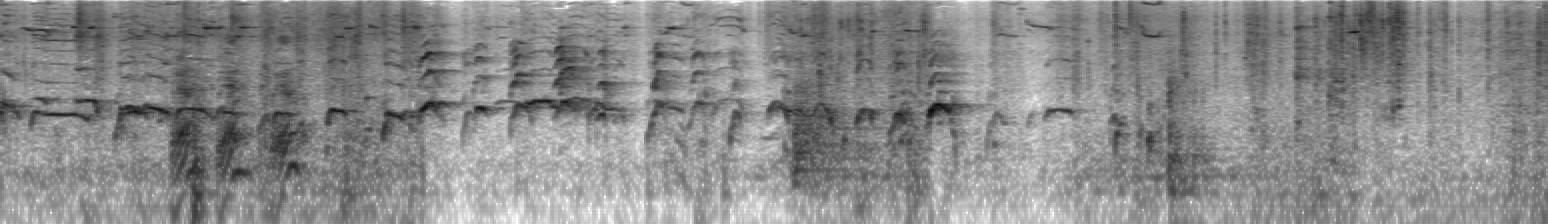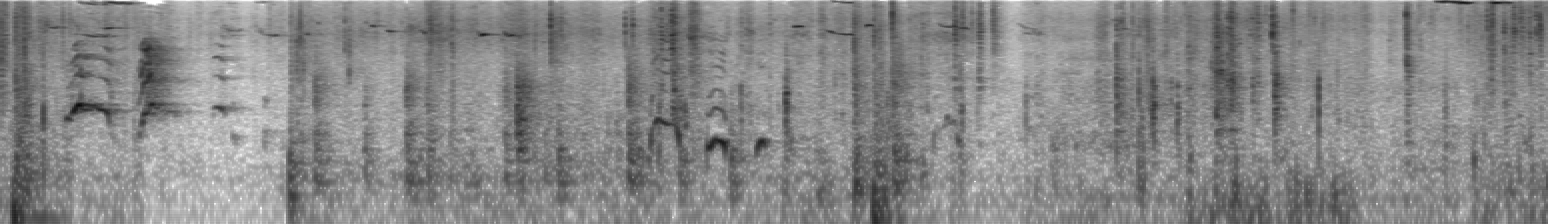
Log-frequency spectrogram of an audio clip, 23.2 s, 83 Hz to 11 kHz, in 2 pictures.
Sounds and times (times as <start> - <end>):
Whimper (dog): 0.0 - 8.9, 11.9 - 13.8, 16.4 - 19.5.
